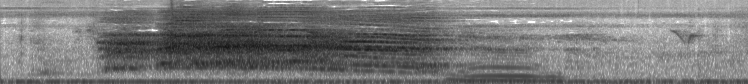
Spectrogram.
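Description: Rooster crowing loudly and close in a breeding pen with chickens and chicks, one long harmonic crow over a steady low hum, followed by a short fainter cluck and a brief chirp near the end.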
